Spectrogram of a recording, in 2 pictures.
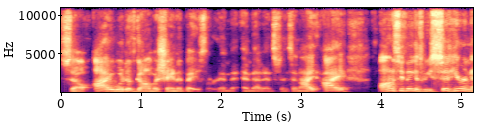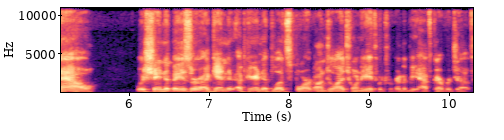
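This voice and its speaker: Speaking very fast with an American accent, a man uses a fairly high pitch that swings very widely. His loudness also swings a lot, and the recording is very clean with a silent background. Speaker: wrestling podcast host. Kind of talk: casual chat. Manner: stumbling over words.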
